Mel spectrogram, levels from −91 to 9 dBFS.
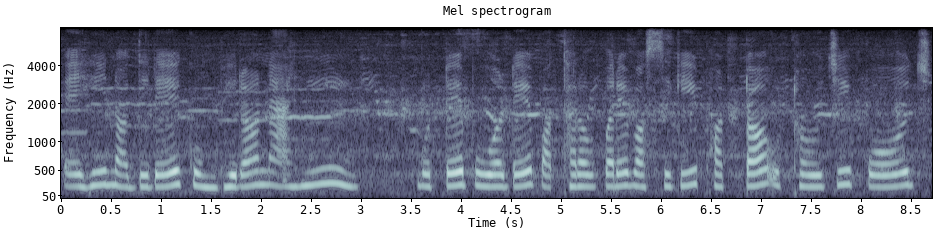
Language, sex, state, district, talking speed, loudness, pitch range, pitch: Odia, female, Odisha, Khordha, 90 wpm, -18 LUFS, 210-230 Hz, 215 Hz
